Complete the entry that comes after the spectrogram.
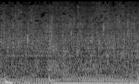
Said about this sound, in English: I'm just sat next to this little waterfall pond area that they've got in the garden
